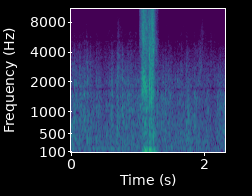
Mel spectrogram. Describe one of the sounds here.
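A book's page flips over with a soft rustle.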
